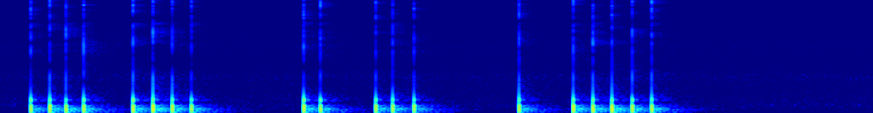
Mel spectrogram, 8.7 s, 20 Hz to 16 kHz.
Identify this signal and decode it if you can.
Tap code, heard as knocks on a wall, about 5 knocks a second, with room echo. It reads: THE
